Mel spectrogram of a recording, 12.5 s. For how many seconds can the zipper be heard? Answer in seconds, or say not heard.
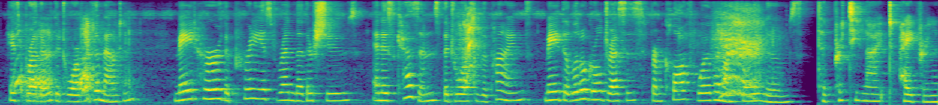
4 s.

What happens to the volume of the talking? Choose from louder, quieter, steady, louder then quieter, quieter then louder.
steady.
